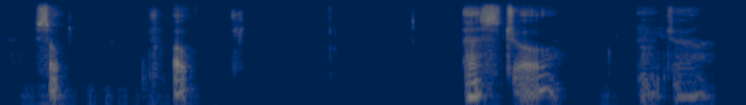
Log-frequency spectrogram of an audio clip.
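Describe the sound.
Faint keyboard clicks as a search word is typed on a computer, a few quick light taps scattered between stretches of speech.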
